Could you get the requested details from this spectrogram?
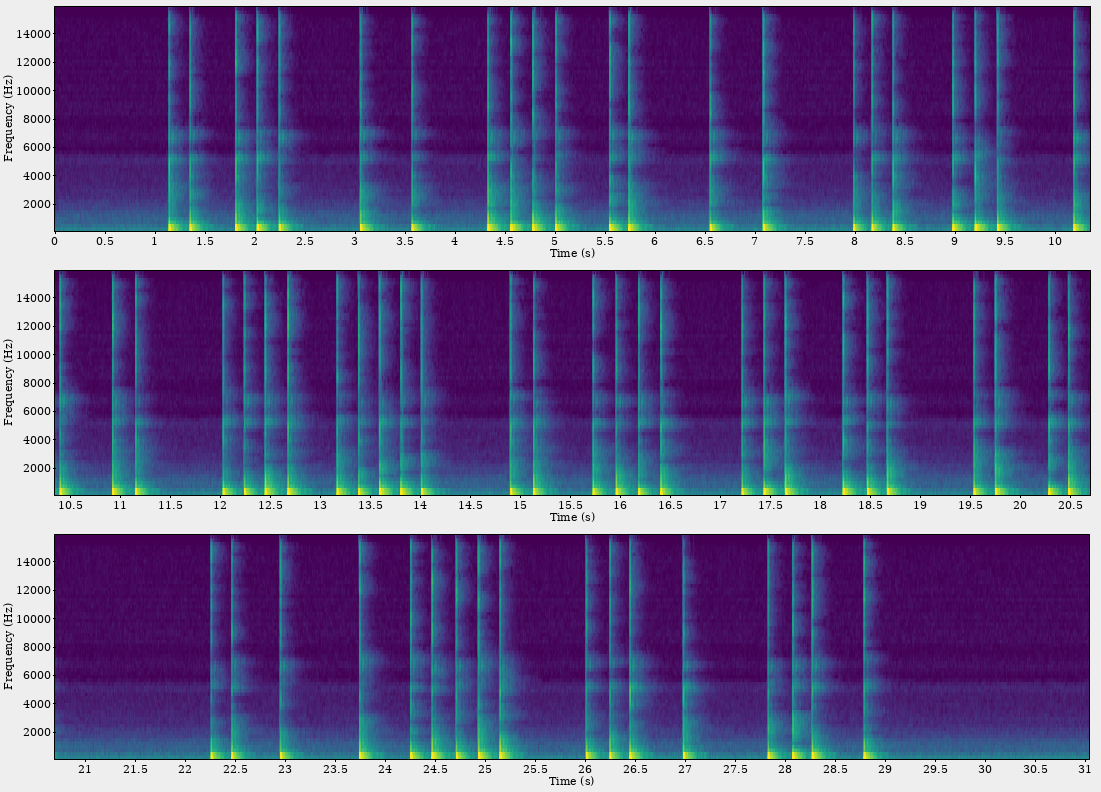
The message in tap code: HARANGUING FELL

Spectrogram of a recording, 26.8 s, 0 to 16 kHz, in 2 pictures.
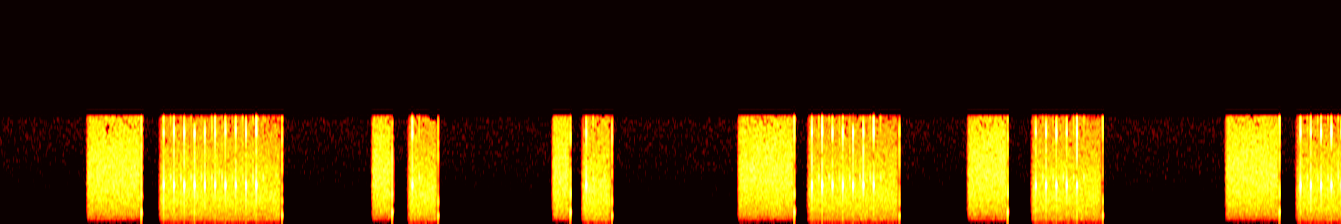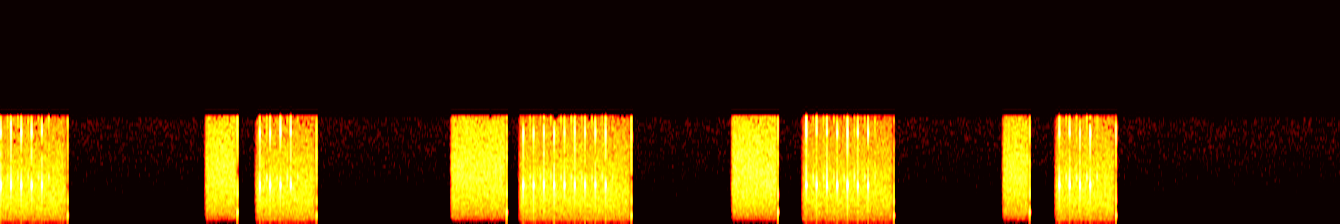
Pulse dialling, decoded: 0 1 1 7 5 9 4 9 7 4

